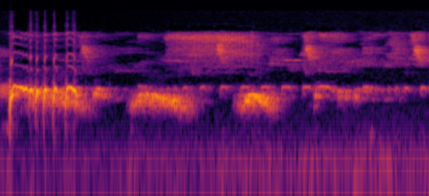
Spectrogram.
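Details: Local wild-type zebra dove in song: a loud opening of rapid clicks and stuttering coos, then lower rolling, purring phrases. A steady high chatter of other birds sounds behind.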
